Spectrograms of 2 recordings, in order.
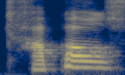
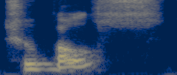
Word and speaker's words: tuple: today is uh called tles or tuples uh so some people say tles some people say tuples uh those are both valid pronunciations so the way you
